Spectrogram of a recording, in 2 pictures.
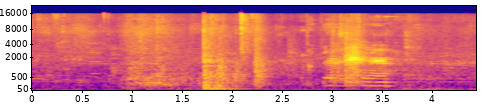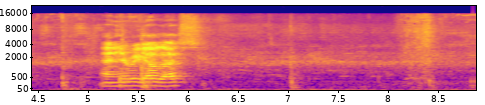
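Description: Cardboard boxes slide and rustle under handling.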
